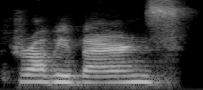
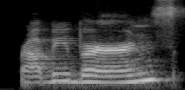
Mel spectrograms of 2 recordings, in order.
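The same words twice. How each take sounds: First: The name is said in a Scottish accent. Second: The name is said in a plain accent.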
